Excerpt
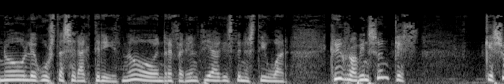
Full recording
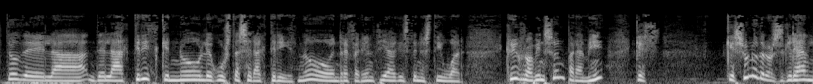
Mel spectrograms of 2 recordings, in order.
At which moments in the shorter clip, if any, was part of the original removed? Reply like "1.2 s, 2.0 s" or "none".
3.9 s

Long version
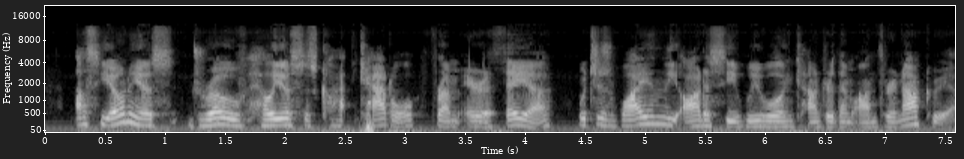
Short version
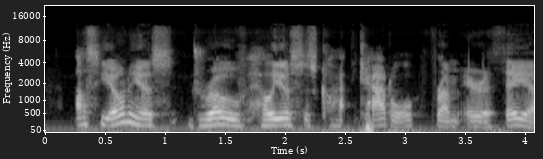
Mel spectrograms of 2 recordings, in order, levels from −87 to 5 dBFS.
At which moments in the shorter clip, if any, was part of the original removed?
none

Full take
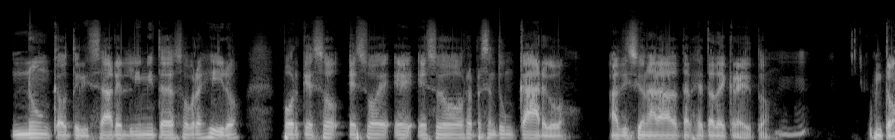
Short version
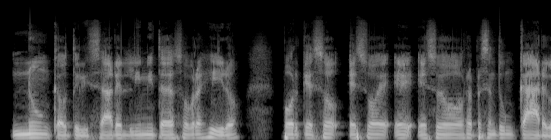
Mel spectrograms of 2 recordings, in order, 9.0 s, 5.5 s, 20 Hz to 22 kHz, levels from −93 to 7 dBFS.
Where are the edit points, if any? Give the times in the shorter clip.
none

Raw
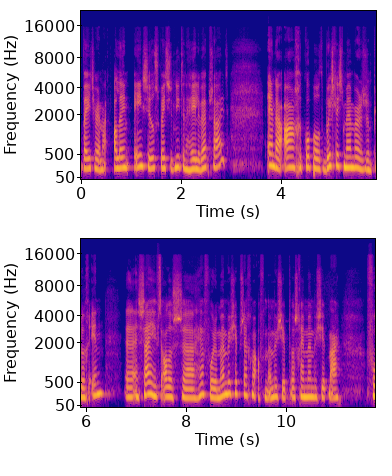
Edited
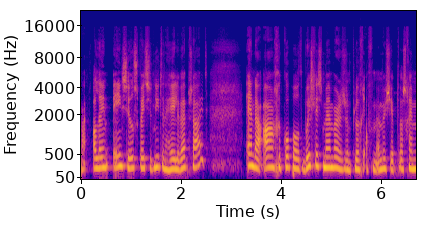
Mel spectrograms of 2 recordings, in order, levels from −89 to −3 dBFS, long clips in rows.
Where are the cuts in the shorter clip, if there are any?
5.7 s

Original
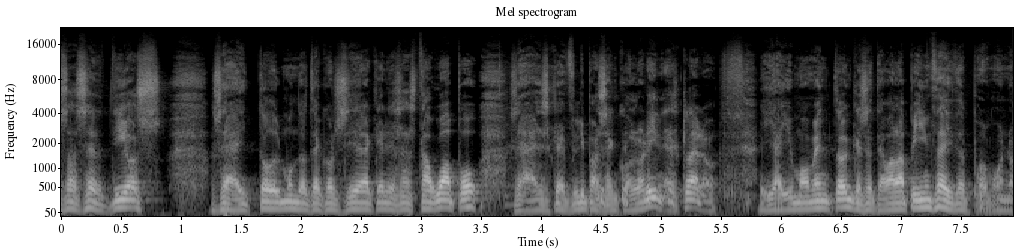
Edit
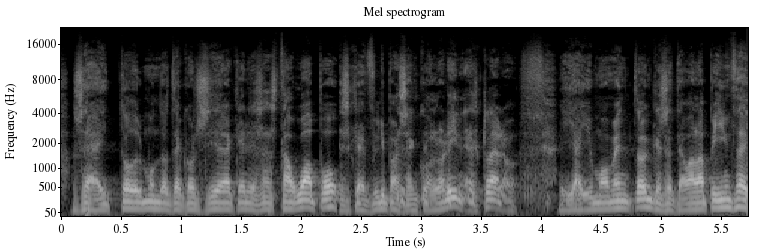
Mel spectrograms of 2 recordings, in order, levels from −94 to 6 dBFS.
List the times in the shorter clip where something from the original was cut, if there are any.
2.3 s

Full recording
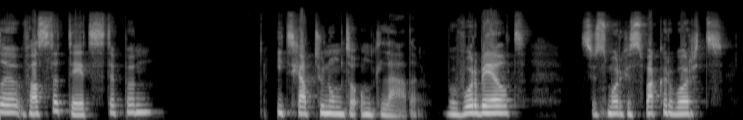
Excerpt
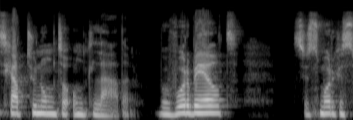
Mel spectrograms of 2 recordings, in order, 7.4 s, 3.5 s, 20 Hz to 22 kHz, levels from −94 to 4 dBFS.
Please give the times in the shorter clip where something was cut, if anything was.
none

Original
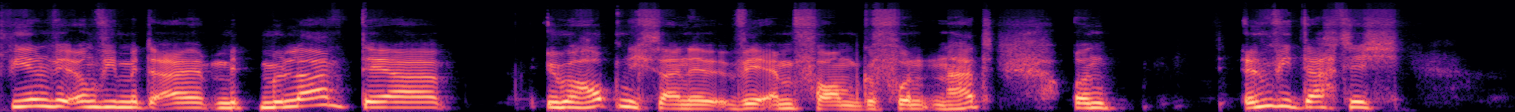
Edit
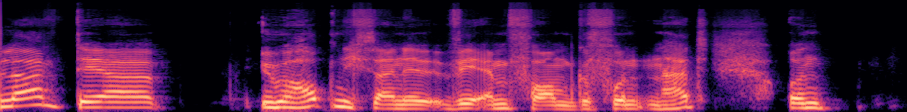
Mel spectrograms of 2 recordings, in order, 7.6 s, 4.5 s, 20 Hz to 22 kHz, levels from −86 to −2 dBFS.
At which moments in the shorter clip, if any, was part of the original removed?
none

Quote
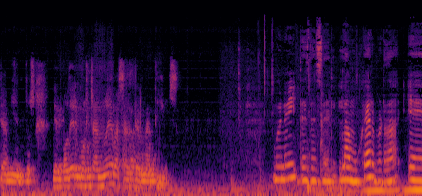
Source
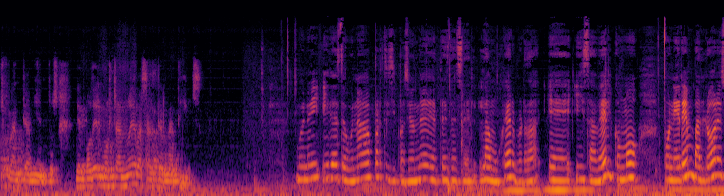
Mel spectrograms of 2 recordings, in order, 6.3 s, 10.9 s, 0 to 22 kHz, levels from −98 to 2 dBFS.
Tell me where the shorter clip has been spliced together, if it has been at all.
4.4 s

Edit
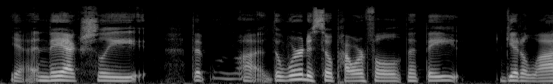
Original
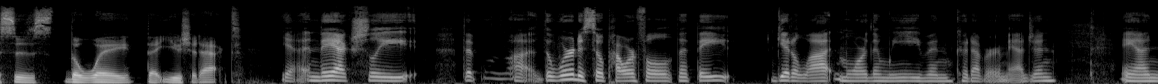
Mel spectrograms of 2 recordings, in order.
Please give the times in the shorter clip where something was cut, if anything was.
none

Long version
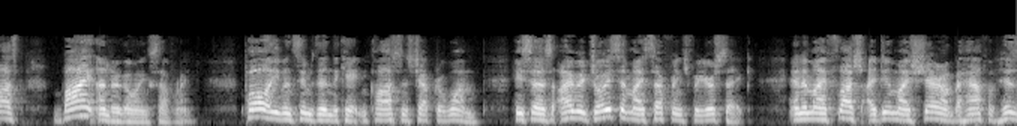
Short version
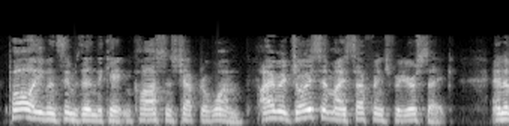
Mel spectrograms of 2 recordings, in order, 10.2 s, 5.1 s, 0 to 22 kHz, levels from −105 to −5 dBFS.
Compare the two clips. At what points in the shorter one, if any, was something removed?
2.6 s

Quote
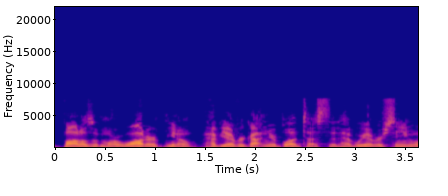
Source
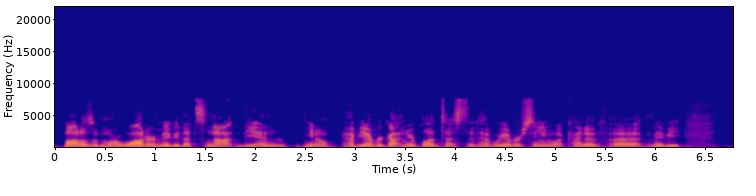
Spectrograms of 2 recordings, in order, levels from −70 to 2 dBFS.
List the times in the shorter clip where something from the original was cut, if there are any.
1.0 s

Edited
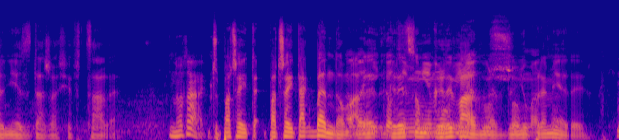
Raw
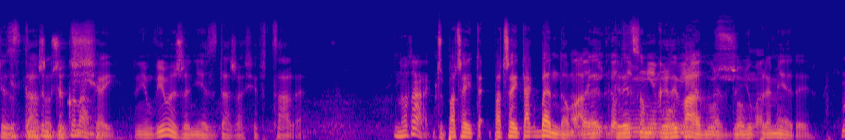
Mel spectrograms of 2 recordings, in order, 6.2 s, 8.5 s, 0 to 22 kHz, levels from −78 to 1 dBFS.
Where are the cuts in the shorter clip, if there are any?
1.6 s

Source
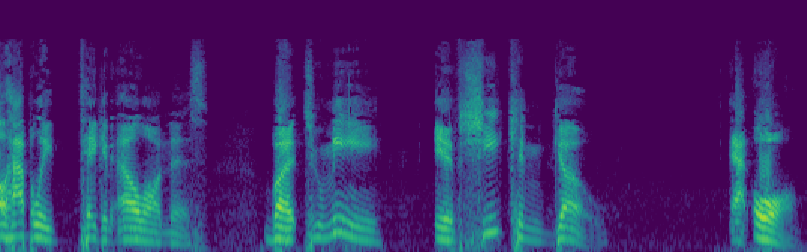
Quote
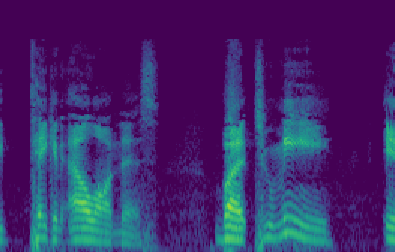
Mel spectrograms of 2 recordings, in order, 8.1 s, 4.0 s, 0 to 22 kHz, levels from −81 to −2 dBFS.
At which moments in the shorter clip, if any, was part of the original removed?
none

